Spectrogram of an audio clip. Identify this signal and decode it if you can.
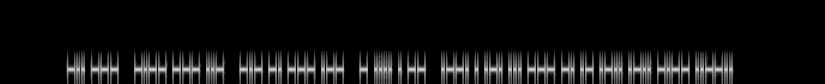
Morse code, heard as a keyed tone, about 50 wpm, 700 Hz. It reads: DO YOU KNOW THEM PERSONALLY?
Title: Sentences from Top 1400 Words 50wpm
